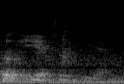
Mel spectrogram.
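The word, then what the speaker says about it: Türkiye: Turkey or Turkiye? Turkiye. Turkiye. It used to be pronounced as Turkey. Now there's a Turkiye.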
